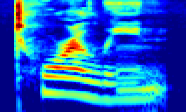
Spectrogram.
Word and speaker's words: tourmaline: So, if it calls for um, black uh, molaline, I believe that's how you say it. Let me. Um, look it up so I can spell it. Uh, back black tourmaline, T O U R M A L I N E.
